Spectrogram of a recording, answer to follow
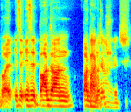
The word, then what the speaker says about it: Bogdanovich: And I'm gonna need some help with pronunciation, but is it Bogdanovich? Bogdanovich, correct.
